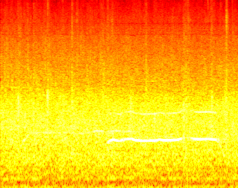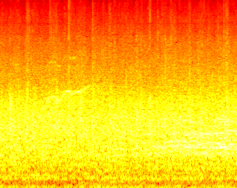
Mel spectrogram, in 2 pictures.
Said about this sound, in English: The percussionist who you heard at the very beginning of that piece is getting a huge round of applause now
